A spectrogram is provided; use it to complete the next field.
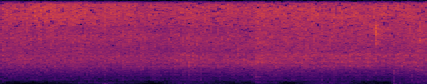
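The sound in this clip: Steady sizzling hiss of marinated meat dry-seared in a pan without oil, browned and turned over; an even, constant crackle with a few faint low knocks underneath.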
